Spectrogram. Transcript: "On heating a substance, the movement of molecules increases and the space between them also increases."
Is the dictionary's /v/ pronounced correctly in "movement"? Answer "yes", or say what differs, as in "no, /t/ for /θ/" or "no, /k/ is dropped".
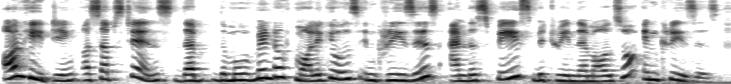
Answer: yes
